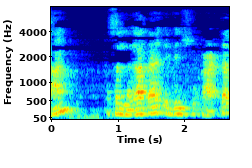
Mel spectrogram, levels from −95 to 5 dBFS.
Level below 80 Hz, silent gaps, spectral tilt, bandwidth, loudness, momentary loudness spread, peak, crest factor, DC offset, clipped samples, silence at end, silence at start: -58 dBFS; none; -8 dB/octave; 7.8 kHz; -27 LUFS; 13 LU; -10 dBFS; 18 dB; under 0.1%; under 0.1%; 0 s; 0 s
